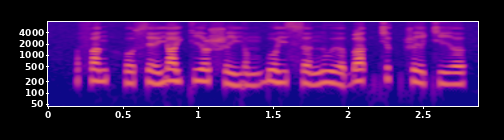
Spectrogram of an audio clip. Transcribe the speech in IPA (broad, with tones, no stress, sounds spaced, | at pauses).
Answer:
f a˧ n h o˨˩˦ s e˨˩˦ j a˧ j k i˧ ə̯ ʂ i˨˩ j ə˨˩˦ m ɓ o˧ j s əː˨˩˦ n v ɨ˨˩ ə̯ ɓ a˦˥ k̚ c ə˦˥ k̚ ʂ i˧ ə̯ c i˧ ə̯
